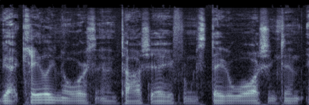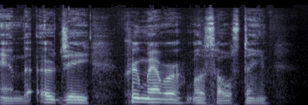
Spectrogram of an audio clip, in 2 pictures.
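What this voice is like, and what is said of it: Thick American country accent. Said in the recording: “I sound like a raging redneck. Because everybody says I have a real thick country accent”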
